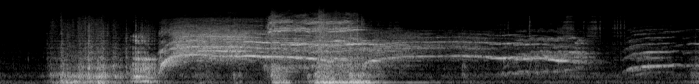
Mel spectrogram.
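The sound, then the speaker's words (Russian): A pig lets out loud, high-pitched squeals in several drawn-out bursts, with rough, noisy grunting beneath the louder cries. “Это свинья.”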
